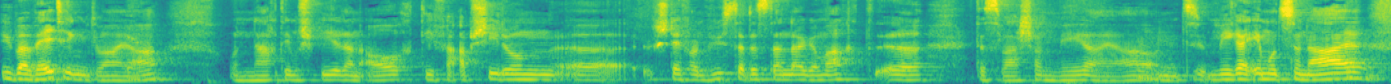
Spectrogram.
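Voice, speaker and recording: Audible room echo surrounds a man speaking at a medium pitch and a fairly slow pace in a monotone, flat intonation. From Hesse, Babenhausen near Aschaffenburg. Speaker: handball goalkeeper. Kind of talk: interview.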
